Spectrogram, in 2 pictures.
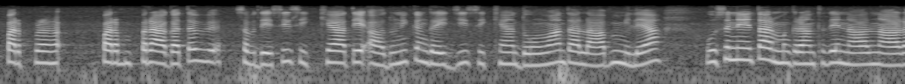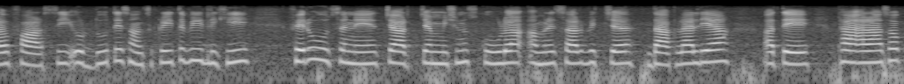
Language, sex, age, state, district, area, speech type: Punjabi, female, 18-30, Punjab, Mansa, rural, spontaneous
